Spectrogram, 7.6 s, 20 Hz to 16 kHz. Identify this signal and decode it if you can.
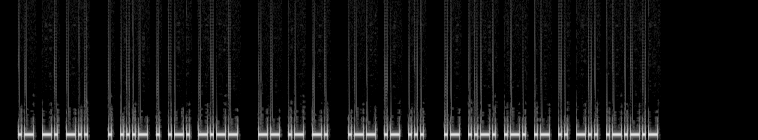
Morse code, heard as a keyed tone, about 40 wpm, 700 Hz. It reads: AND EVERY MAN WAS AFRAID.
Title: Sentences from Top 1500 Words 40wpm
